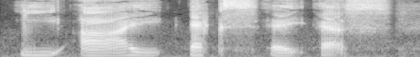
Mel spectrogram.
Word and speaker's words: Seixas: That's Seixas, in case you're wondering how badly I pronounced it, and whose music sounds a lot like Scarlatti's.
